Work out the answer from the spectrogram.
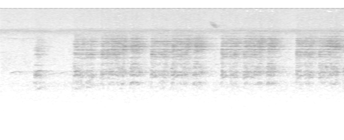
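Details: Chaco chachalacas (Ortalis canicollis) in the Pantanal give a loud, raucous chorus of harsh, grating phrases, rising and falling in bursts about every second, over a steady hiss.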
